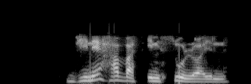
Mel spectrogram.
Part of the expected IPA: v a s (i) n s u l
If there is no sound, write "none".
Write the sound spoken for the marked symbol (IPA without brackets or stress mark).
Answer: i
